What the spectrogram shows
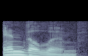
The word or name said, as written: endolymph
